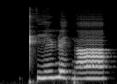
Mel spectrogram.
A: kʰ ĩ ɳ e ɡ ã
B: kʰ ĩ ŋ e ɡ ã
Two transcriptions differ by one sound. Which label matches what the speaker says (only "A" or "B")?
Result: A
